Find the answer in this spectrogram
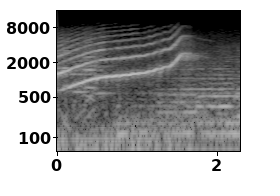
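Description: A cartoon sound effect: a siren-like whistle that glides upward for almost two seconds, climbing slowly, then shooting up sharply and cutting off near the end. Orchestral music plays underneath.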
